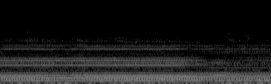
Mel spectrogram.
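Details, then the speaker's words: Philco Model 7030 signal tracer after repair with a new capacitor: with fingers within a centimeter of the input, a steady, loud, even mains hum with a buzzy edge comes through the speaker. The amplifier works and is now very sensitive. "It's super super sensitive now. I mean, if I just get my fingers within a centimeter of that."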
